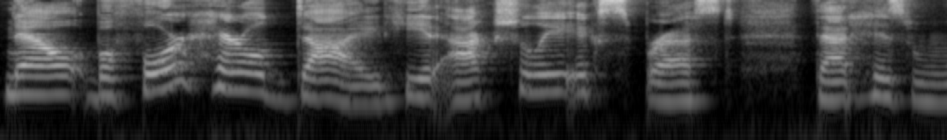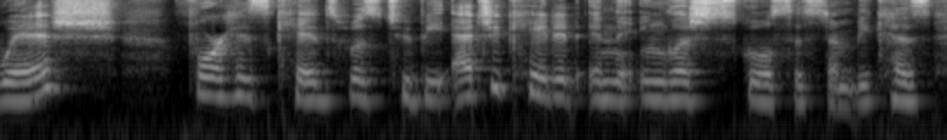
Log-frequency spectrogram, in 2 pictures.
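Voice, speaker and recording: A woman's voice: on the low side, fairly bright tone. Chatty, giggly woman with slight congestion. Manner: chatty, giggly, many "like" fillers. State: slightly congested, recovering from a cold. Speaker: children's book author and channel host. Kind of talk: casual storytelling vlog.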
